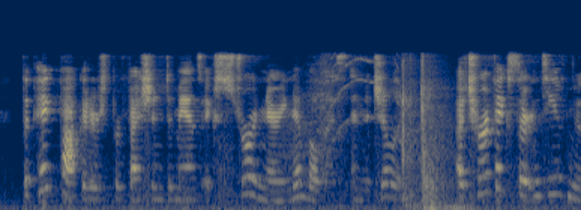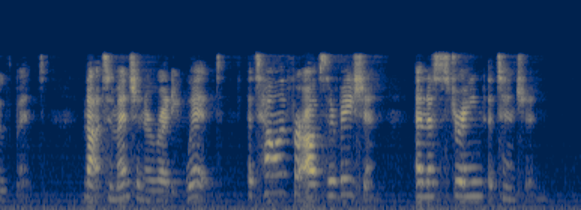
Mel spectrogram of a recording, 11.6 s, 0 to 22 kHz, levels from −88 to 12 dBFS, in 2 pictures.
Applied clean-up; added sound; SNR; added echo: neural separator model SepFormer DNS4.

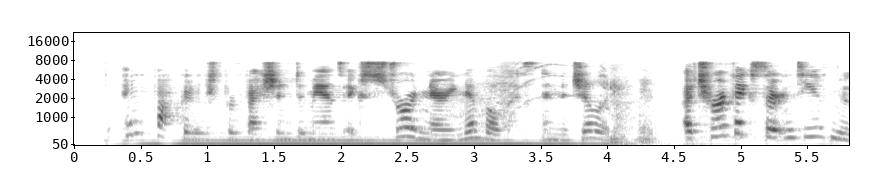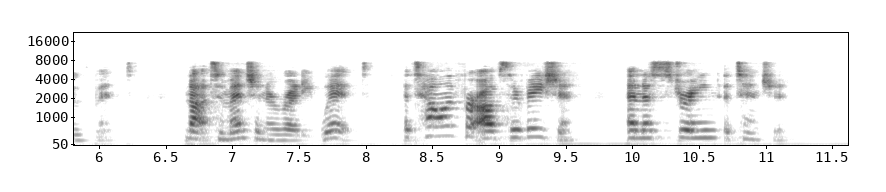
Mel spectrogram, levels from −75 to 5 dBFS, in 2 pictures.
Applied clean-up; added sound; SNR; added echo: neural mask model DeepFilterNet 3.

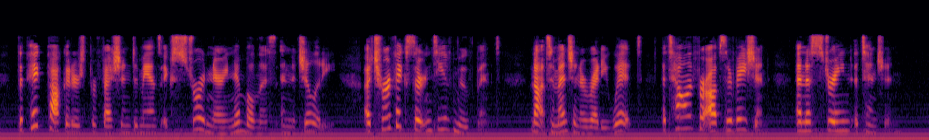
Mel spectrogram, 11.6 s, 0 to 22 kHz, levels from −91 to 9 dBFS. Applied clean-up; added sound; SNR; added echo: none; none; none; none.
